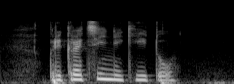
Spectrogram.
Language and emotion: Russian, neutral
